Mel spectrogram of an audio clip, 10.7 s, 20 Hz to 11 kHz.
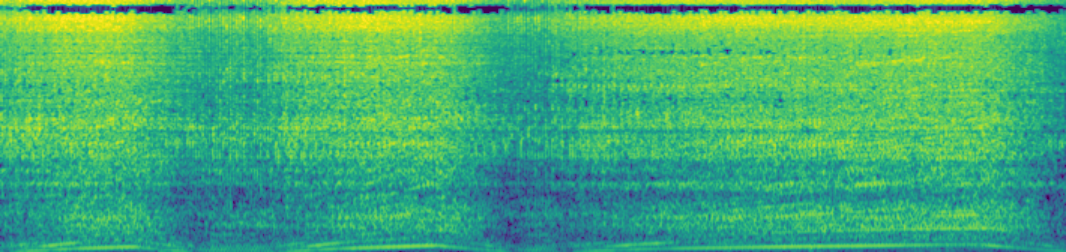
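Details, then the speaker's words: Mercedes 300D, OM617 diesel, after running with zero oil pressure from a blown oil line, line patched: steady idle with revs climbing and dropping evenly, no knocking or rattle; engine sounds good. "it sounds good I was fairly confident it was okay"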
